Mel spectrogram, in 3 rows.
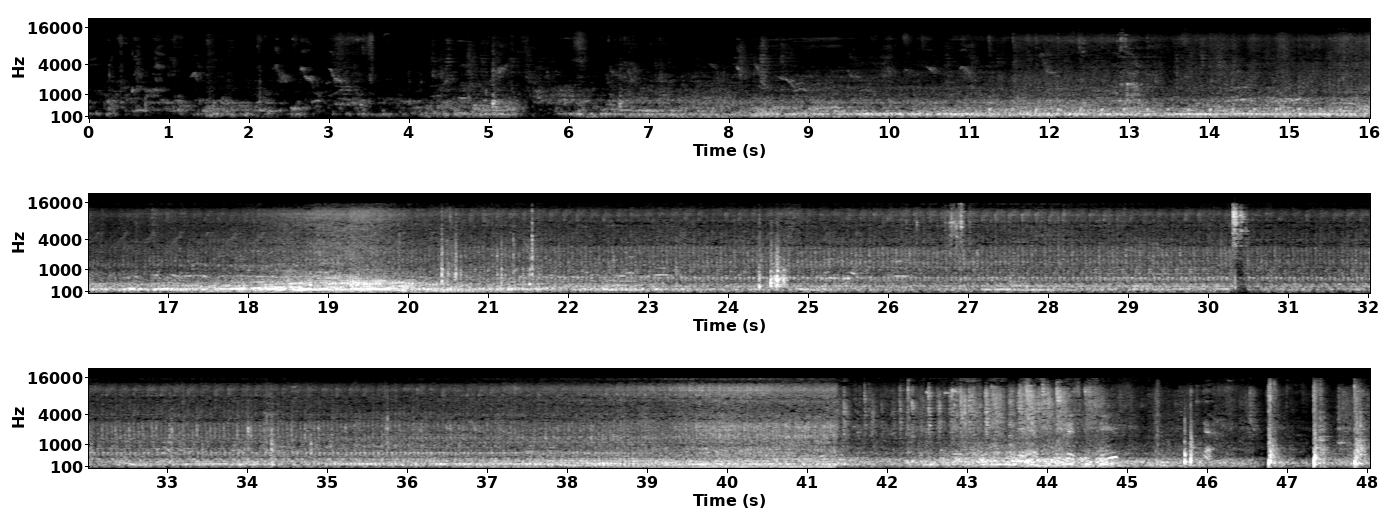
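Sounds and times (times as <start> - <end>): motorcycle engine running: 9.4 - 41.6.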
